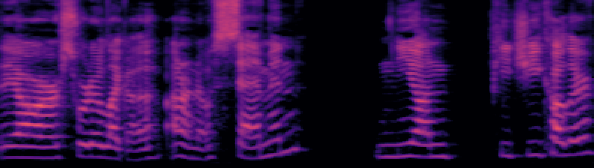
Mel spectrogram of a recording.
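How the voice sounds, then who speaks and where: An animated woman with an American accent speaks at a high pitch with ordinary pitch variation, on a very clean recording with a silent background. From New York. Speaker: thrift haul vlogger. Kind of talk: casual haul video monologue. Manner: fast.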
